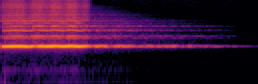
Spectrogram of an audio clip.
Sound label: Flute Alt D Sharp; Player Instrument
